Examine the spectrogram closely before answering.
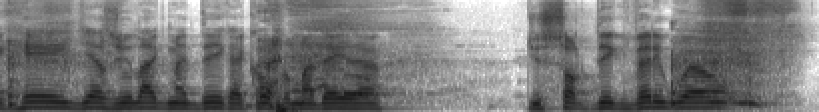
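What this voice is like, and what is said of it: Russian accent impression of Cristiano Ronaldo. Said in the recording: “Every characterization of another person that speaks with an accent is going to be of a Russian person because that's the only one I can do.”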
